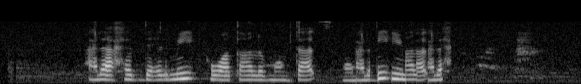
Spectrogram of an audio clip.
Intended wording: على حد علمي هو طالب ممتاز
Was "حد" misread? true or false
false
